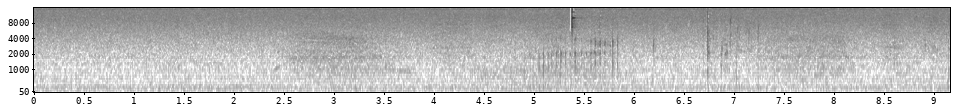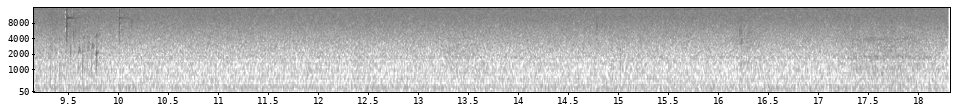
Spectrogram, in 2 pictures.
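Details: A house cat purrs during a yawn, giving a constant deep rumbling drone, broken now and then by faint breathy sounds and a few small clicks and rustles.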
